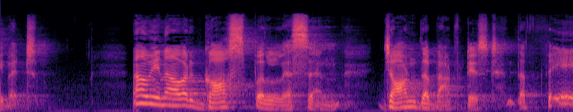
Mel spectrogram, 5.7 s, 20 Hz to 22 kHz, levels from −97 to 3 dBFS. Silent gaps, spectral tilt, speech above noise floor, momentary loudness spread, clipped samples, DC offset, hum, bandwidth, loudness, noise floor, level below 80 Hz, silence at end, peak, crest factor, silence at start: none; -2.5 dB/octave; 37 dB; 13 LU; under 0.1%; under 0.1%; none; 14.5 kHz; -28 LUFS; -67 dBFS; -68 dBFS; 0 s; -8 dBFS; 22 dB; 0 s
